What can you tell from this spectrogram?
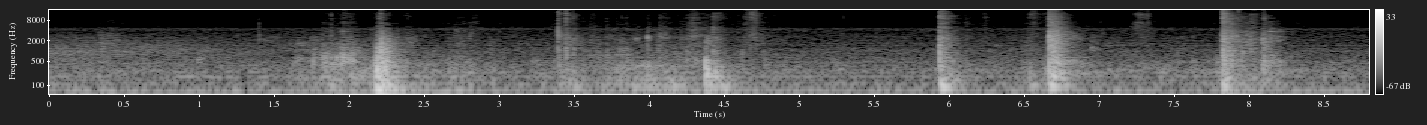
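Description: Hard plastic Pelican roller case knocking and clunking as it is tipped and handled: several short, dull knocks, the loudest about two seconds in.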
